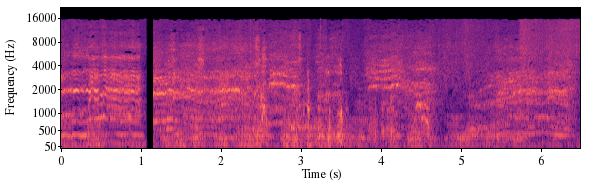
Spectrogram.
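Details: Pigs on a farm, a dense chorus of high, harmonic squeals and shrieks layered over grunting. The sound goes on without a break, apart from one very brief dropout near the start.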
